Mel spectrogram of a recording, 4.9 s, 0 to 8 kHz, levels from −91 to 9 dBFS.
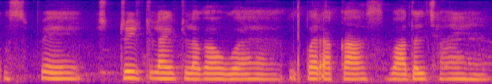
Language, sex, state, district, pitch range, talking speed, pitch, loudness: Hindi, female, Bihar, West Champaran, 190-205 Hz, 135 wpm, 195 Hz, -17 LUFS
